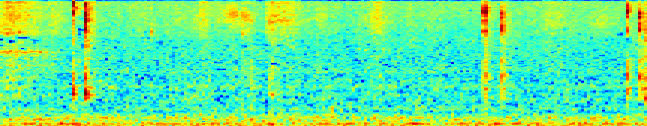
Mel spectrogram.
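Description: Faint computer mouse clicks, a quick pair about half a second in and another pair a little after three seconds, over a faint steady low hum.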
